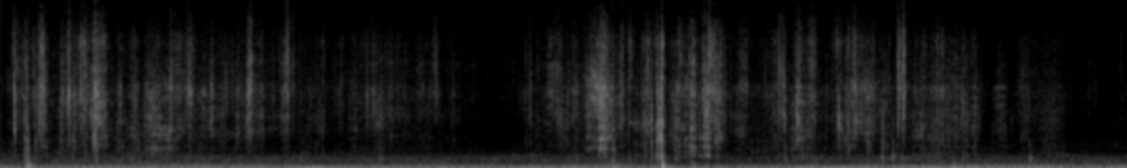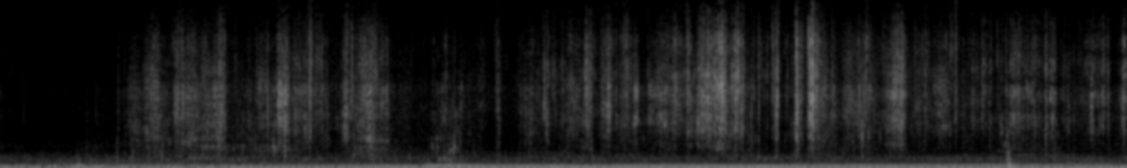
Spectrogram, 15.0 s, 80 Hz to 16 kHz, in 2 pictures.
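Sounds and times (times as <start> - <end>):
engine droning: 0.0 - 15.0.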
